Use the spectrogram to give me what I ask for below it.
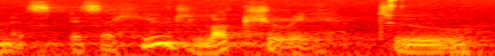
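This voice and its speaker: A man's moderately paced speech carries audible echo from the room along with noticeable background noise. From northern England. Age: 60s. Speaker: photographer. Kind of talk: interview monologue. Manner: hesitant, many repeated words and fillers.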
